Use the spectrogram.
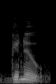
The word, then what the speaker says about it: GNU: Se escribe GNU, se pronuncia en inglés GNU.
